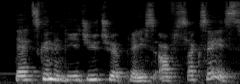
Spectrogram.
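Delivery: normal talking voice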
